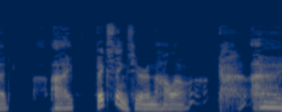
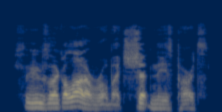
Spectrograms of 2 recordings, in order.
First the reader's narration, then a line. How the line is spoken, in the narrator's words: he growled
